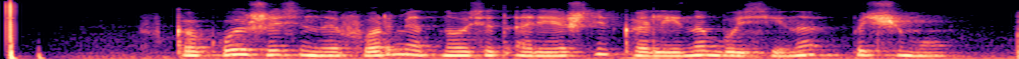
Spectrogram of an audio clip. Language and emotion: Russian, neutral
